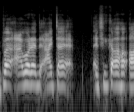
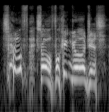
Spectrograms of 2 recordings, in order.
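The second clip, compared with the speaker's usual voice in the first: mock swoon; 11 semitones higher, 4 dB louder than usual. Mocking the hero's line.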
